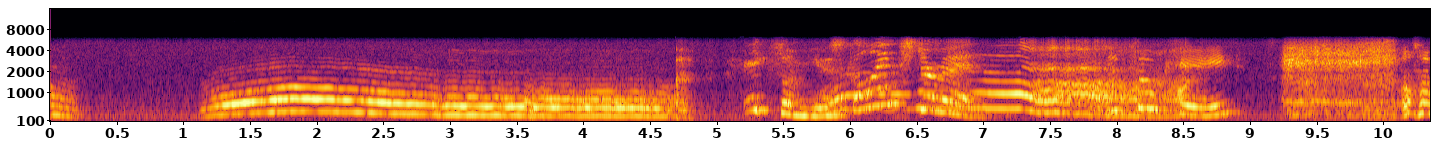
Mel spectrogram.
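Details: Talkative pet cat named Edward crying indoors with several long wavering meows, some rising then falling, broken by short pauses, while a person speaks softly to him in between.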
